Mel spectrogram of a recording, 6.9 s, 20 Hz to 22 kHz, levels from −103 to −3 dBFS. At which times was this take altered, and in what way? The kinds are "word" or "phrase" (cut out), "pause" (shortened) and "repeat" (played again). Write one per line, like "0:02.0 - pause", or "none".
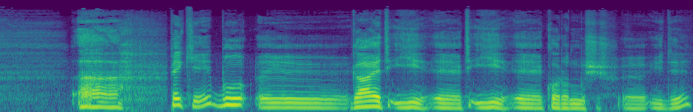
0:01.7 - pause
0:03.5 - word
0:04.6 - repeat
